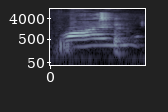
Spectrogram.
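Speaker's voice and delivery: gangster countdown. Acted. Friend counts down in mock gangster voice. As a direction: bark the count like a threat. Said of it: "Hey, Pesci".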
